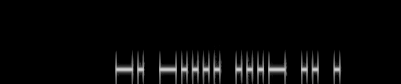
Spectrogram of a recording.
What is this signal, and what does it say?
Morse code, heard as a keyed tone, about 22 wpm, 700 Hz. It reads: N6VIE
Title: USA Call Signs 22wpm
